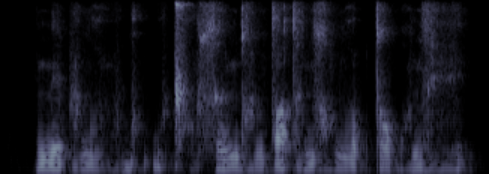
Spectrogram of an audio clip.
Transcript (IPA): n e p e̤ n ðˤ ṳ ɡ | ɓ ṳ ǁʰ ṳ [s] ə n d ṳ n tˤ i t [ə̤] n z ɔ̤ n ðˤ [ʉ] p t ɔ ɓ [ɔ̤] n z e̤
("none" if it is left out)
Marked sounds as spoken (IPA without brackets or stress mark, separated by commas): s, ə̤, ʉ, ɔ̤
